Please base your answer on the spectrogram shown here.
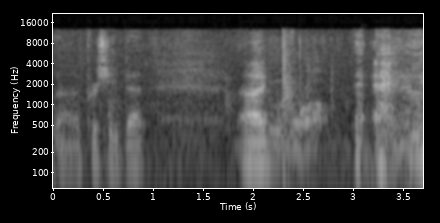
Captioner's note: laughter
